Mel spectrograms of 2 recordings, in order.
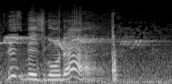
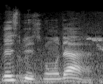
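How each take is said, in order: First: Higher, slow, drawn-out disbelief; emphatic retold reaction. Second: Said in the usual way. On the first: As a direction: stretch it out, pitched up.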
